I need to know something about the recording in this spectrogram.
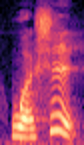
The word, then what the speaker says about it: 我是: 我是 sounds like wash. Just pronounce the SH part harder. You can put your fingers here to feel the vibration.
